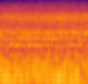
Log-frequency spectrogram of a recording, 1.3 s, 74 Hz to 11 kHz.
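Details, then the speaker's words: 1999 Mitsubishi Minicab kei truck just after oil change (3 quarts 5W-30, new K&N H1008 filter): small engine ticking over with quick even low pulse, steady level, idling smoothly; owner thinks it sounds happier with new oil. "that it sounds happier. I can't lie. Let that new oil circulate a little bit. Yeah, this is good. The engine definitely sounds happier with new oil."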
